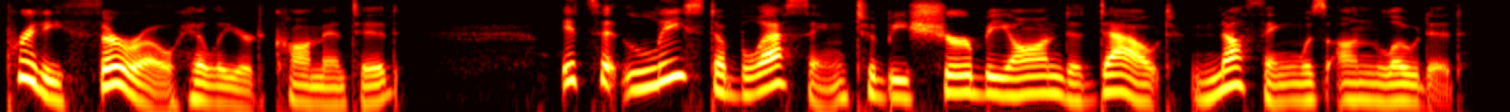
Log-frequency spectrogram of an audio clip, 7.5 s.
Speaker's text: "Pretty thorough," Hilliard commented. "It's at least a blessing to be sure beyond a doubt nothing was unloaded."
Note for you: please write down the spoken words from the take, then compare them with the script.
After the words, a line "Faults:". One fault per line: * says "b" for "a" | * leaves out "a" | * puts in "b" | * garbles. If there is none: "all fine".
"Pretty thorough," Hilliard commented. "It's at least a blessing to be sure beyond a doubt nothing was unloaded."
Faults:
all fine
